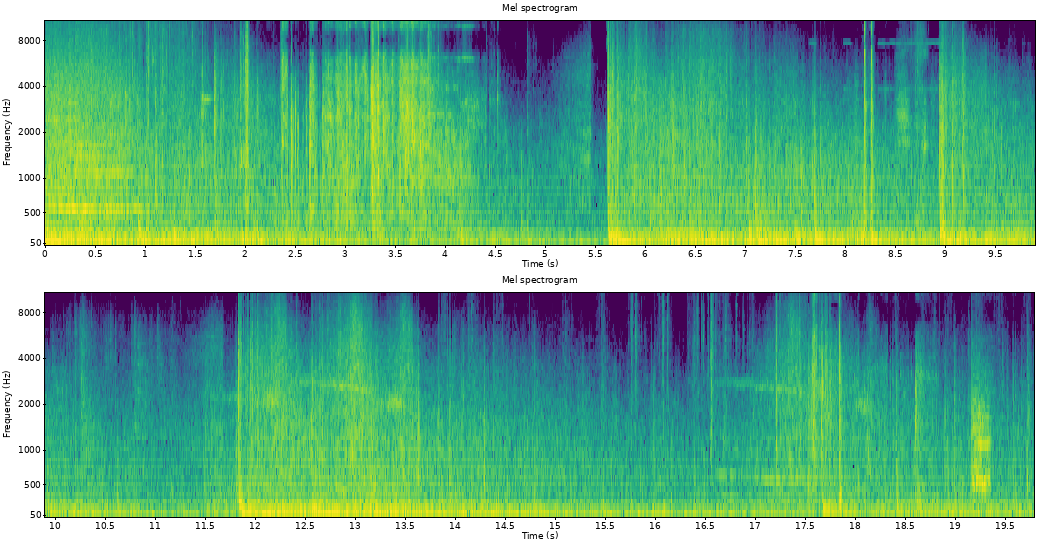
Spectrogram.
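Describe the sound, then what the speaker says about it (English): Mortar strike explosions in the Call of Duty: Modern Warfare video game come as a series of heavy booms, several sharp blasts each followed by a long rumbling decay, loud and close. "Hostile mortar strike incoming."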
